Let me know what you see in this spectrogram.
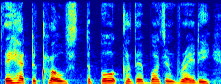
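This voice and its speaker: A woman's fairly low voice, with fairly even intonation, comes through with a dry, close sound and no echo. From US South, Georgia. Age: 60s. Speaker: spiritual life coach. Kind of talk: monologue to camera.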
